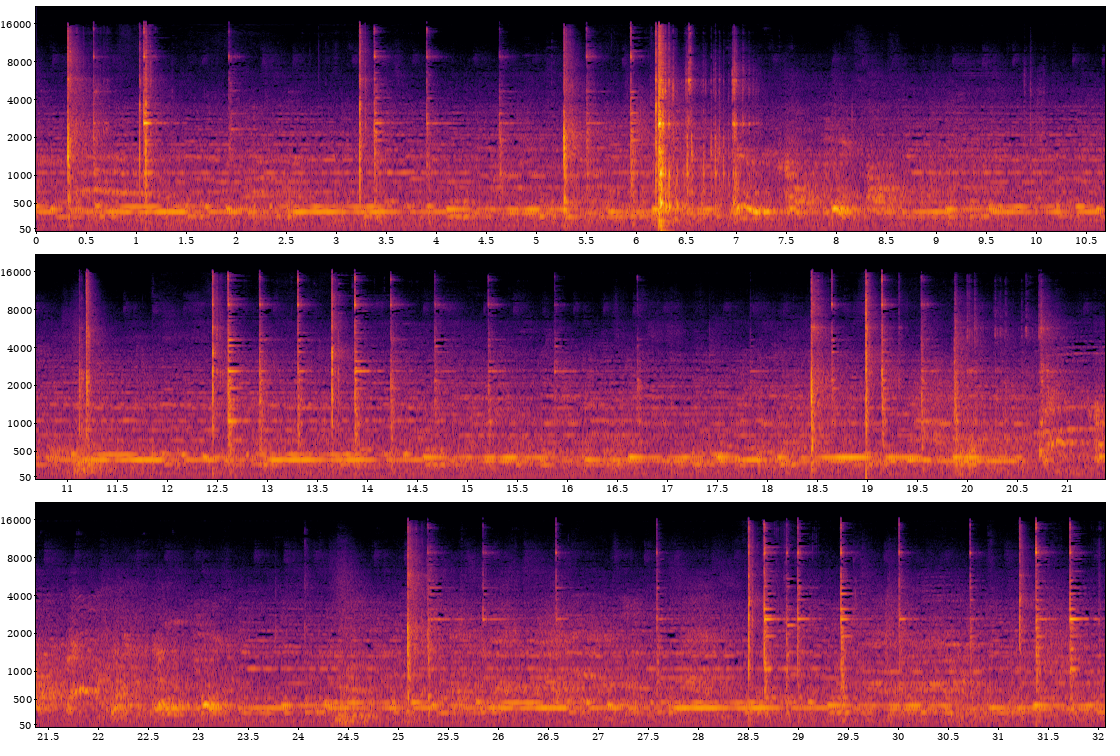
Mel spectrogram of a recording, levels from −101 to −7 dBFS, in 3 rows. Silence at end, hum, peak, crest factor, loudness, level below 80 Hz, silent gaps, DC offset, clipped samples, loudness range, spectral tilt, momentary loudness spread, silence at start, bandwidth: 0 s; none; -2 dBFS; 32 dB; -32 LUFS; -56 dBFS; none; under 0.1%; under 0.1%; 8 LU; -3 dB/octave; 9 LU; 0 s; 16 kHz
